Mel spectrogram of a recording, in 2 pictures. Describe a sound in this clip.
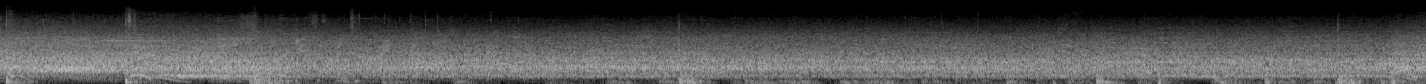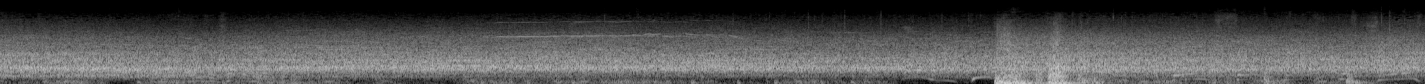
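A wrestler's strikes land with dull thumps.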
